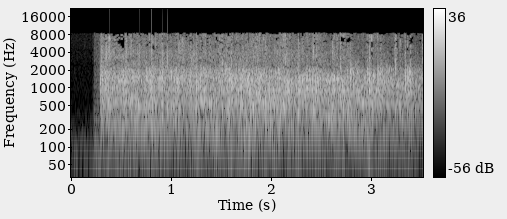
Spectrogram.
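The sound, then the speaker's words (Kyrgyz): Applause in the Kyrgyz parliament greets President Roza Otunbayeva. It bursts in abruptly after a brief quiet moment, then continues as a loud, steady, dense wash of clapping from many hands. “Кыргызстандын тарыхында биринчи жолу өз ыктыяры менен бийликти өткөрүп жаткан президент Роза Отунбаеваны парламентте мына ушундай кол чабуулар менен тосуп алышты.”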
